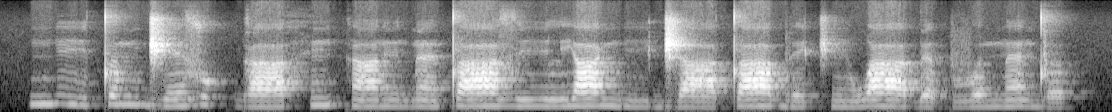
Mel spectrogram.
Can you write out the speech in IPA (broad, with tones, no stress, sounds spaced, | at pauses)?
ŋ iː˦˨ t ə˦ n d͡ʒ e˨˦ z u˦ k ɡ aː˨ h ĩ˦ k ã˧ ɾ ĩ˧ ɗ ɛ̃˧ t aː˦ z iː˧ l j aː˦ ŋ iː˨ d͡ʒ aː˨ t aː˧ b e˨ t͡ʃ ĩ˨ w aː˦˨ ɗ ɛ˨ p v ə˦ n ɛ̃˦ d ə˨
